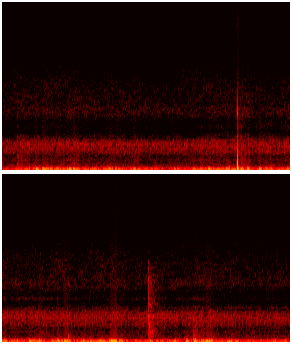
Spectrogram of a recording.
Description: one of my minisplits makes a ticking noise, this video is to help troubleshoot.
